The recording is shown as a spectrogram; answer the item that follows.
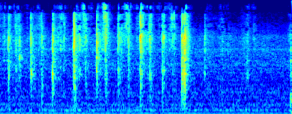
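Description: Tarot cards being shuffled in a steady stream of crisp, papery riffles and slaps, close and moderately loud over a low steady hum, with no talking.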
